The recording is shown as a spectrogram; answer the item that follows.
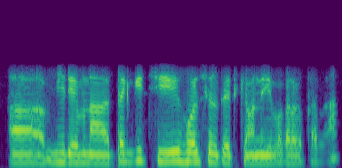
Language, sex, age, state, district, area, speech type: Telugu, female, 60+, Andhra Pradesh, Kadapa, rural, conversation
